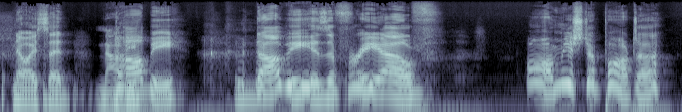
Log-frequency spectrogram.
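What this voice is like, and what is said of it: Poor house-elf character voice. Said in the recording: “That's not a very good impression.”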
